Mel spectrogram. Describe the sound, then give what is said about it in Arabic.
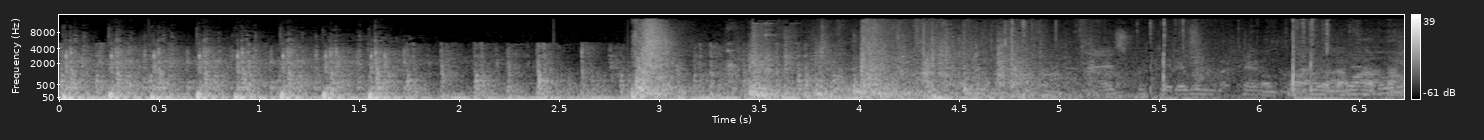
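A door being broken in: many heavy thuds and bangs in a dense, loud series, with voices mixed in among the impacts. “أنت مين ادالك الحق إنك تكسر الباب وتدخل مكان ملك اليوسف الرامي؟”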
